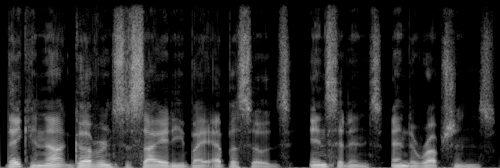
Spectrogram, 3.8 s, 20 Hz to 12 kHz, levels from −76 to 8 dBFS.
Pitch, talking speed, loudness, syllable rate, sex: 110 Hz, 145 wpm, -17 LUFS, 5.7 syllables/s, male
